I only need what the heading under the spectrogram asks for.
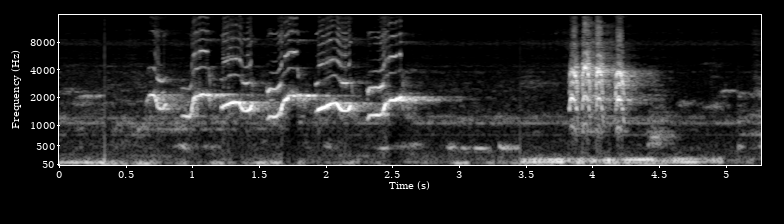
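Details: Chinese hwamei singing in the morning, recorded as a lure: a run of looping whistled notes followed by a loud harsh burst and low rumbling noise.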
